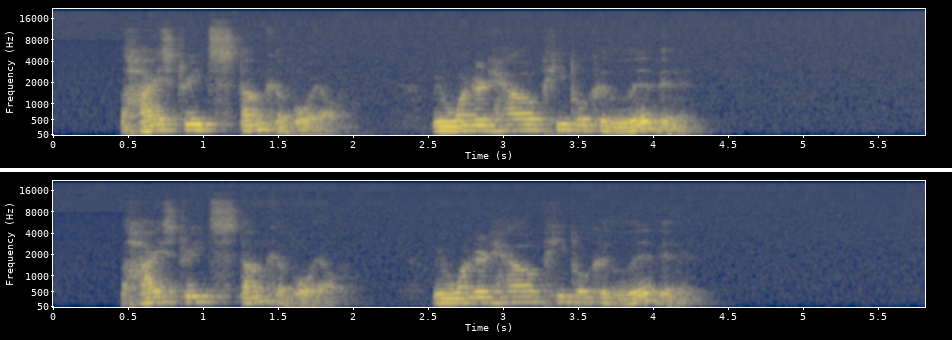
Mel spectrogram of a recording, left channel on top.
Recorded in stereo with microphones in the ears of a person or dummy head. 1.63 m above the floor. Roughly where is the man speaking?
Left.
